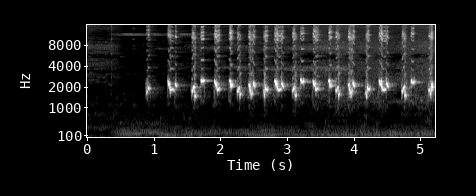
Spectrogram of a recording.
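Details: Breeding-condition female sooty-headed bulbul calling to a male, giving a long rapid series of bright, even chirps, roughly three or four a second, over a steady low rumble.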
